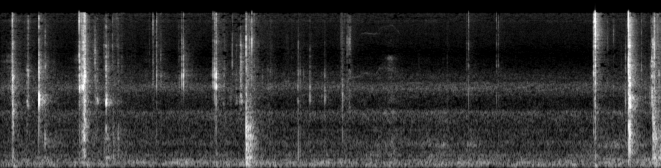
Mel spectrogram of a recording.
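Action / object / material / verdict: scrape / soap bar scraped with a steel blade / soap / none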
